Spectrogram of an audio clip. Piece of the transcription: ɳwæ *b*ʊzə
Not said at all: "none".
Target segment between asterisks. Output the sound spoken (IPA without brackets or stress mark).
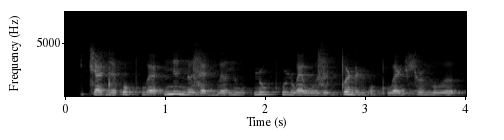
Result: w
